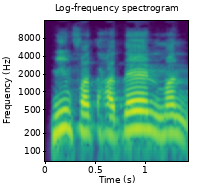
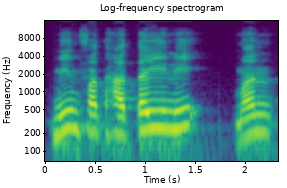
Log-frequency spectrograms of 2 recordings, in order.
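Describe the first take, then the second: First: The word ends in a consonant, with no final vowel. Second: The word ends with an added final 'ee' vowel. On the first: This is the everyday colloquial way of saying it. "आमिया वाले किस तरह बोलते हैं?" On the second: This is the formal classical way of saying it. "जो सही फुसहा वाले हैं वो क्या बोलते हैं?"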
